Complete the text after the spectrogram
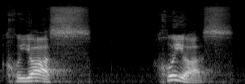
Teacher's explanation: a vogal breve y, mais a semivogal iota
